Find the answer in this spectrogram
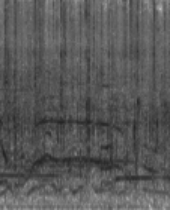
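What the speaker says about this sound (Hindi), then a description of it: "और ये यहाँ पे पेरेंट्स ताली बजा रहे हैं।" Parents applauding at a school's last-day event, steady crowd clapping throughout, with talk and a chattering voice over the top.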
